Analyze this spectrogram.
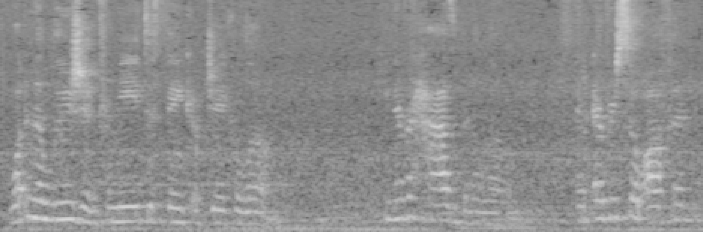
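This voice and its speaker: A woman reading a written tribute aloud in a solemn, measured way, with deliberate pauses between phrases. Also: medium pitch. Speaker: speaker at a memorial, giving a tribute. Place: reading aloud in a roomy venue. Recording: roomy echo, distant mic, clear background noise.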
